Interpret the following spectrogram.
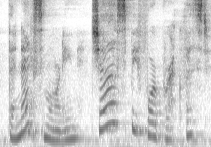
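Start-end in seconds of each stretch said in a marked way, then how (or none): none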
